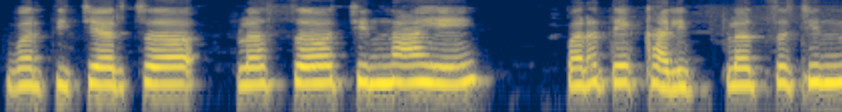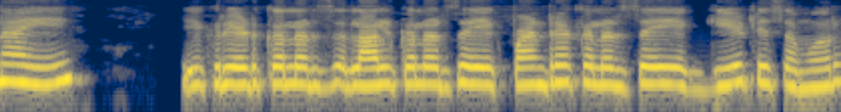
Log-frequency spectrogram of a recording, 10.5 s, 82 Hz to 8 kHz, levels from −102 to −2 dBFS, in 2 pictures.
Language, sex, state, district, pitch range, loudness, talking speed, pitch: Marathi, female, Maharashtra, Aurangabad, 250-275 Hz, -14 LUFS, 155 wpm, 260 Hz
